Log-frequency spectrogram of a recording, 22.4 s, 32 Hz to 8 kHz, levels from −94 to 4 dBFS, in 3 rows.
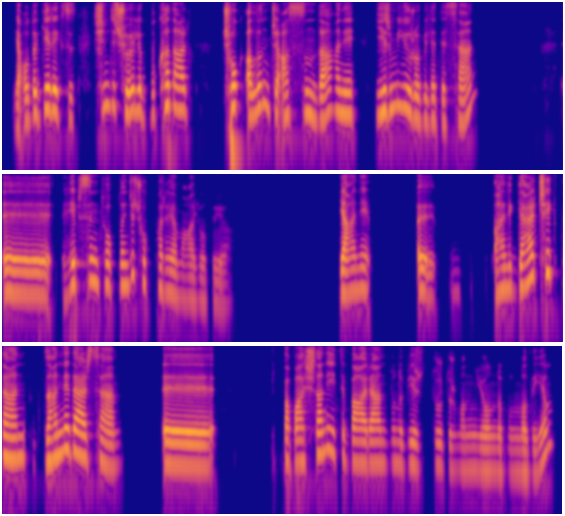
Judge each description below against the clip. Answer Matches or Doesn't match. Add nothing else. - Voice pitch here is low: Doesn't match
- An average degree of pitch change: Doesn't match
